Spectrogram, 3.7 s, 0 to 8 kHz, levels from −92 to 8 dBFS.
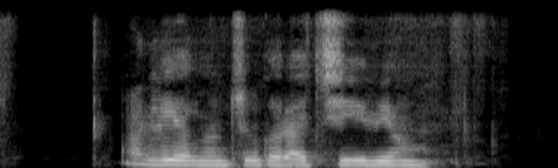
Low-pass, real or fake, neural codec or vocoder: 7.2 kHz; fake; codec, 16 kHz in and 24 kHz out, 1.1 kbps, FireRedTTS-2 codec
